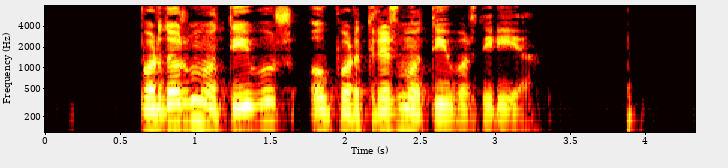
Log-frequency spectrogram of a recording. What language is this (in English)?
Galician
